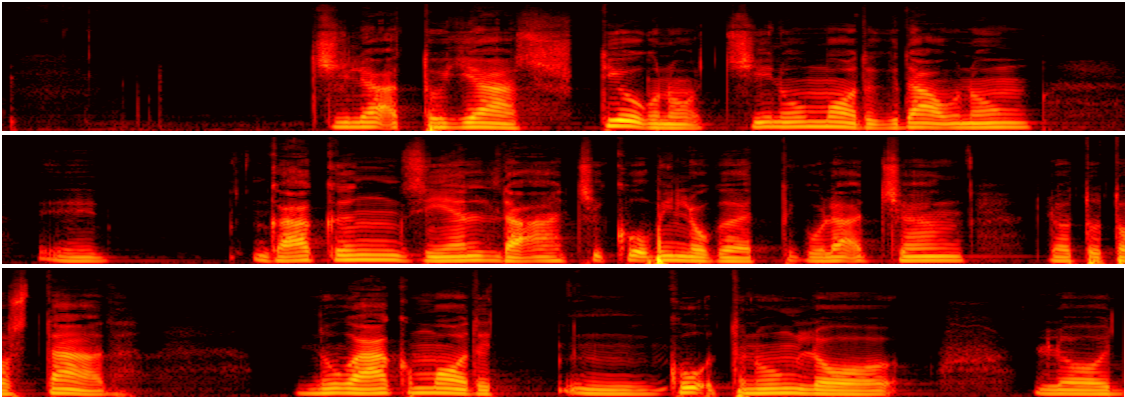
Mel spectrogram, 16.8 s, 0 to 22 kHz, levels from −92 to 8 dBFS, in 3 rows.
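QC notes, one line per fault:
No faults were found in this speech recording. Nothing calls for a note at any point.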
